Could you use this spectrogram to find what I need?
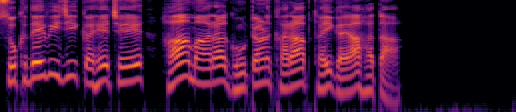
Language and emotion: Gujarati, neutral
